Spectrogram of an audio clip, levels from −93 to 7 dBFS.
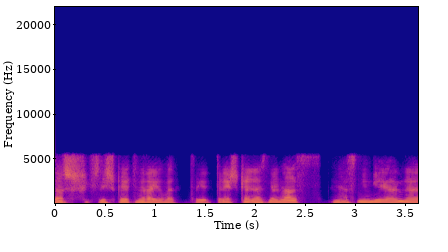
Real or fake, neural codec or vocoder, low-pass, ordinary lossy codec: fake; codec, 16 kHz, 1 kbps, FreqCodec, smaller model; 5.4 kHz; Opus, 64 kbps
